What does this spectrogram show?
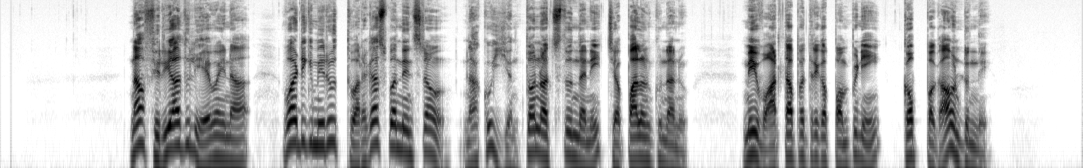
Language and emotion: Telugu, happy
